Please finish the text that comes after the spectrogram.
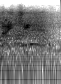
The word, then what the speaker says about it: Nike: So, you're saying that the E is not silent because most of the time it is silent in English.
